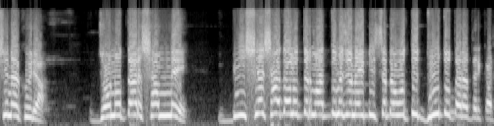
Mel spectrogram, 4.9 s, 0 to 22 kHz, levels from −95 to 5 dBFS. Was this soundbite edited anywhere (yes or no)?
no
